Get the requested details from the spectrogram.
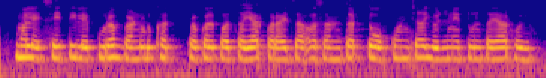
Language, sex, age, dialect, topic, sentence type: Marathi, female, 60-100, Varhadi, agriculture, question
